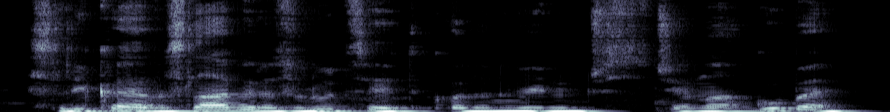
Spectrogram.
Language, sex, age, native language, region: Slovenian, male, 18-29, Slovenian, Central Slovenia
